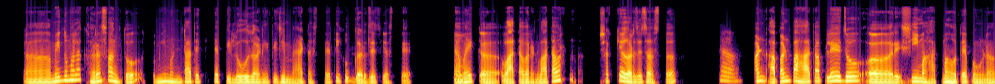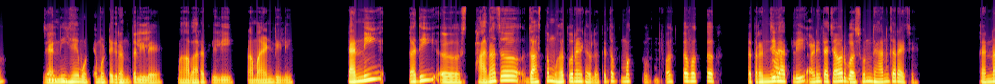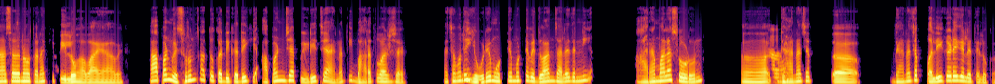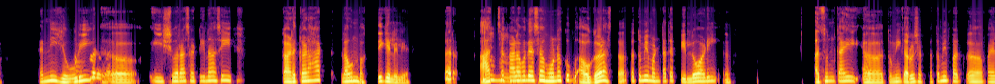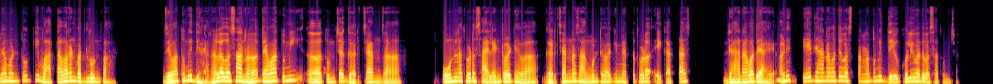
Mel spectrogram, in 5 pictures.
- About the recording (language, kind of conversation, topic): Marathi, podcast, ध्यान करताना लक्ष विचलित झाल्यास काय कराल?
- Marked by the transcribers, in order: in English: "पिलोज"; other noise; horn; in English: "पिलो"; unintelligible speech; in English: "पिलो"; tapping; in English: "सायलेंटवर"; "एखाद" said as "एकाद"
